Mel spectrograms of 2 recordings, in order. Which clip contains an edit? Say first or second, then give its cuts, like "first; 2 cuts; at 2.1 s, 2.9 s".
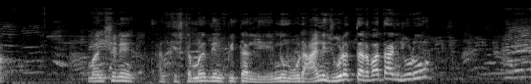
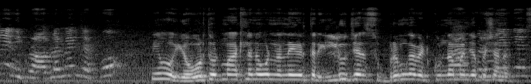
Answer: first; 1 cut; at 1.5 s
